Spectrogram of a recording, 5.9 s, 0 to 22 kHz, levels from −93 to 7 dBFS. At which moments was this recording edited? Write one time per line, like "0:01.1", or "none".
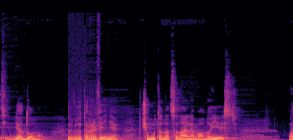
0:01.3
